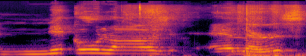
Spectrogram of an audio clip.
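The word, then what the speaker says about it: Nikolaj Ehlers: Oh, the the What I'm talking about is Nicolage Ellers. Thank you for pronouncing it right.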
